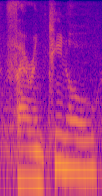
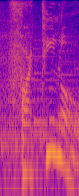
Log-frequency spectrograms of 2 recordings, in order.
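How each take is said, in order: First: The name is said with four full syllables. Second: The name is squeezed into three syllables. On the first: The speaker calls it right. "I love that name" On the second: The speaker calls it wrong. "he couldn't pronounce it. He used to say"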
